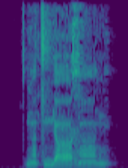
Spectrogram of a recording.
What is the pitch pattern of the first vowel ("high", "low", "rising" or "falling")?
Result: low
